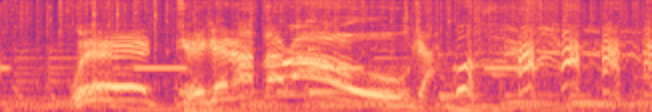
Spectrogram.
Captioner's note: chuckles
